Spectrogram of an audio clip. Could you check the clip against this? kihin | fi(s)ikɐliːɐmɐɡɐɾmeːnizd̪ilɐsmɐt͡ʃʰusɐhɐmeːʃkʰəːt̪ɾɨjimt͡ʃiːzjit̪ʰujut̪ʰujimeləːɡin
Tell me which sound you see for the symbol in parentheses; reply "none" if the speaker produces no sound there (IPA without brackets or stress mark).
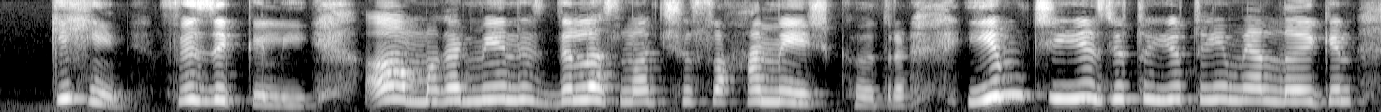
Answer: z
